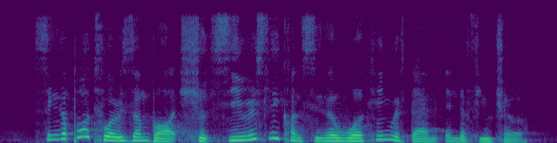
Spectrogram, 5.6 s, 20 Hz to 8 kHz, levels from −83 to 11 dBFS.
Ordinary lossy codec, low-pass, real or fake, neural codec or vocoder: none; 7.2 kHz; fake; codec, 16 kHz, 8 kbps, FreqCodec, smaller model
